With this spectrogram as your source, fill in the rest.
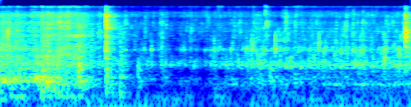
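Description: Bitter gourd kuzhambu curry bubbles in a pot, a soft, continuous simmering burble with a sharp clink near the start, close and fairly quiet.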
